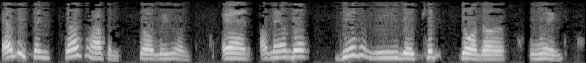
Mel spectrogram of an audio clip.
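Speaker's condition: Cerebral palsy; chronic physical disability

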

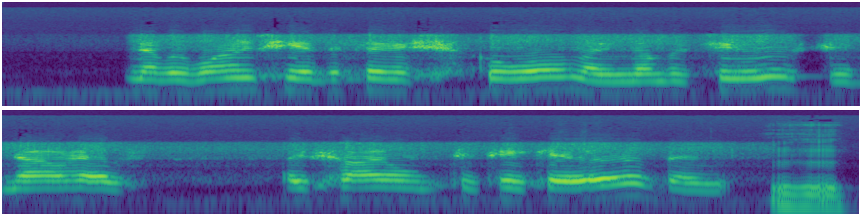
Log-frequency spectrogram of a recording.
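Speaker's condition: Cerebral palsy; speech impediment while growing up

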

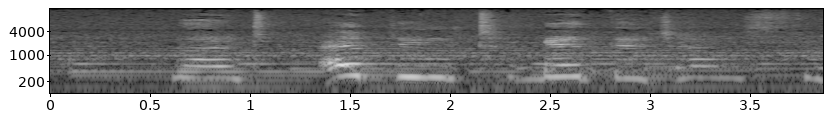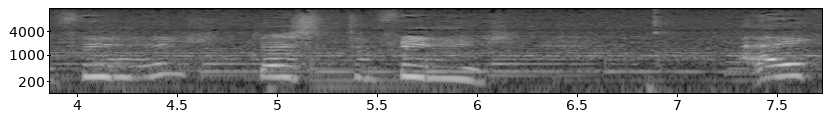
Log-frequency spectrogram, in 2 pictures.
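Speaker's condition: Cerebral palsy; adult

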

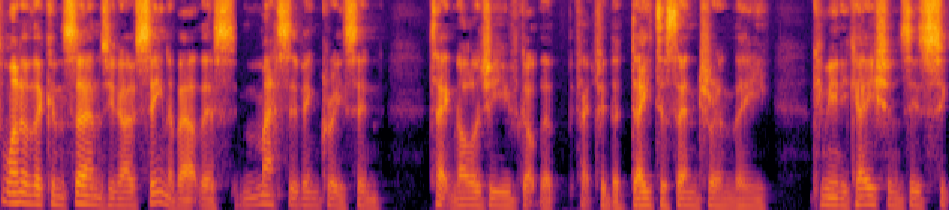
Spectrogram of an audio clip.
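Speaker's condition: No condition

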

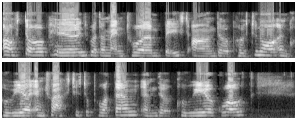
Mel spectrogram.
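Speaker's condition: Deaf or hard of hearing; cannot hear boarding announcements at gate

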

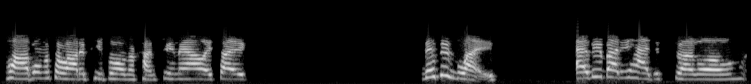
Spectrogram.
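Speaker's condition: Hearing loss, speech impediment, mild; hearing impairment since birth, relies on lip reading, not deaf, needs clear masks and subtitles; little bit of a speech impediment, speaks better than in childhood; voice sounds different, had intensive speech therapy

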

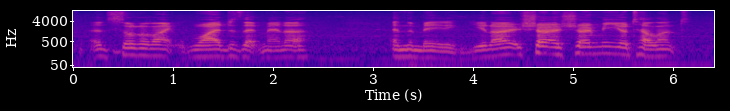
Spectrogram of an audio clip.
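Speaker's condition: Cerebral palsy; morphine not allowed after it

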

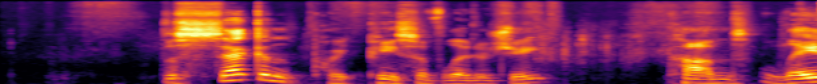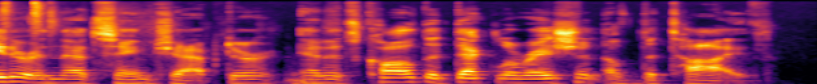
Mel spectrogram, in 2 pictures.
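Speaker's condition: No condition

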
